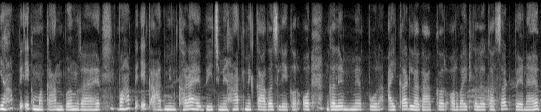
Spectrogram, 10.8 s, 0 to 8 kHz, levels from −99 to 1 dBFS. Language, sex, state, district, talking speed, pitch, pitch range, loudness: Hindi, female, Jharkhand, Garhwa, 185 wpm, 215 Hz, 205-225 Hz, -17 LUFS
